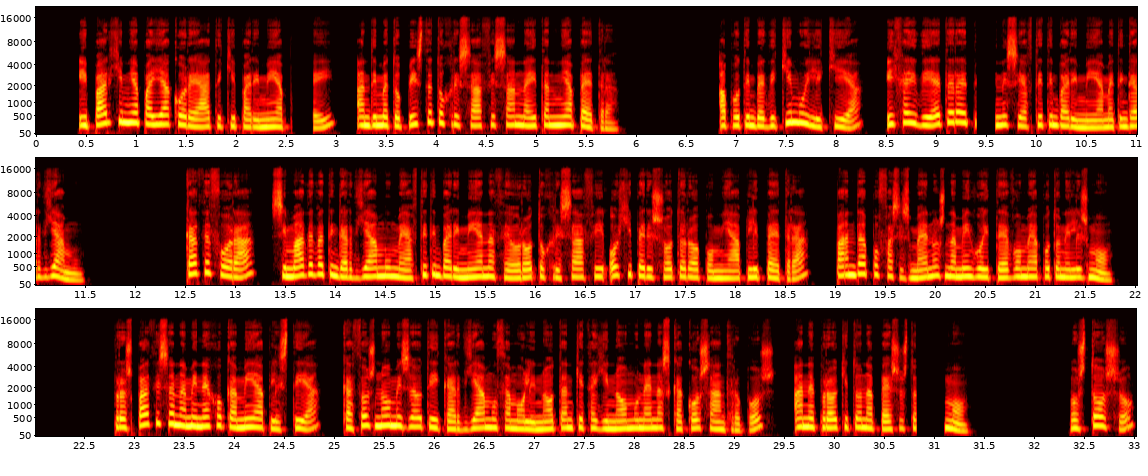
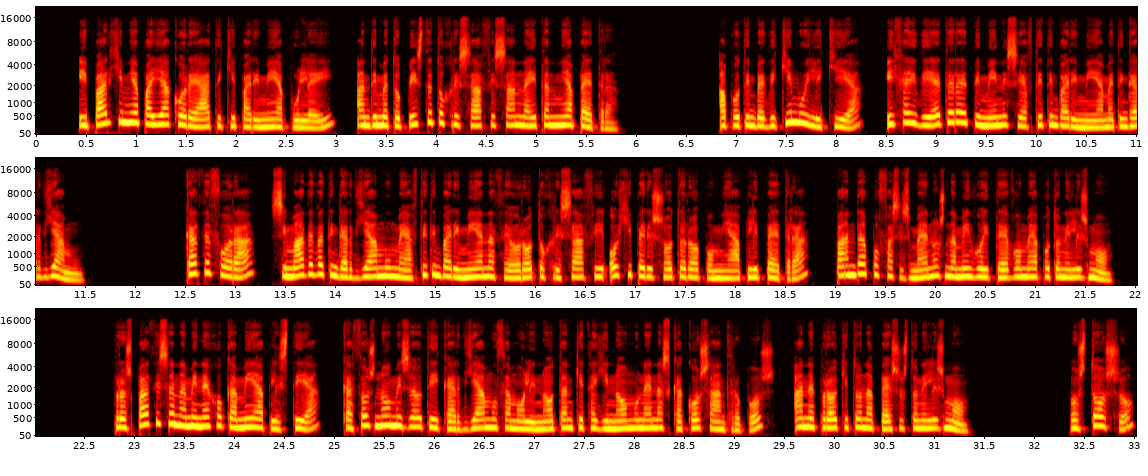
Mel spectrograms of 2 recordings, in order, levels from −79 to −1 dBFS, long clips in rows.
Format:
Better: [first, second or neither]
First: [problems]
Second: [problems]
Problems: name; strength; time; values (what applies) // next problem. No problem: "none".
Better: second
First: audio cutting out; at 2.5 s, at 9.5 s and at 31 s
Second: none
